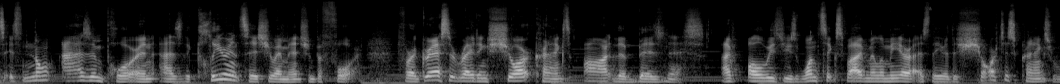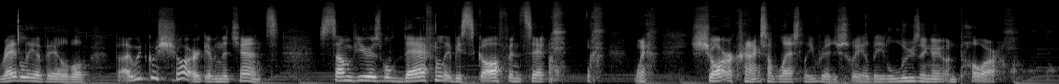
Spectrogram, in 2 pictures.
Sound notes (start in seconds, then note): 16.1 scoffs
